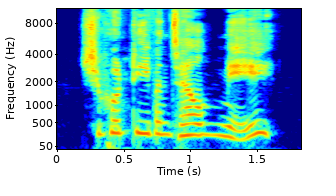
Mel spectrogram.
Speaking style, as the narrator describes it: Rarity gasped in mock surprise

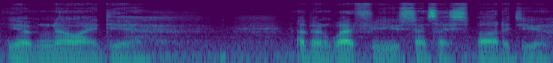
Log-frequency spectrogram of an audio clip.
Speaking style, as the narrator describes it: With a delicious moan, she said

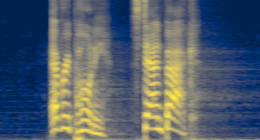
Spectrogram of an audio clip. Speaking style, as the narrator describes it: cried out

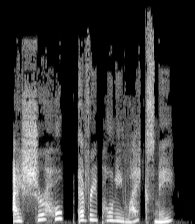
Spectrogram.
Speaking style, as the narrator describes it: She lowered her voice and whispered to Rarity

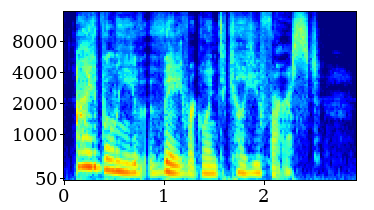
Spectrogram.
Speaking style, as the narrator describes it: she said in a sultry whisper

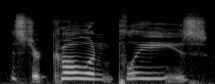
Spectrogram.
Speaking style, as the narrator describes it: a new voice, pleading

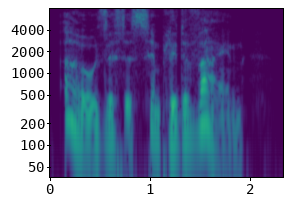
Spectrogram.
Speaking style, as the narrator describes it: Rarity exclaimed

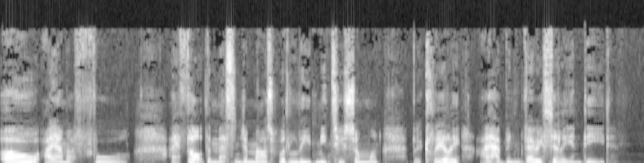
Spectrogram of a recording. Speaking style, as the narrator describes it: sighs

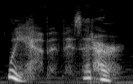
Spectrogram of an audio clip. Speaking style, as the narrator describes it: hissed one of the devils

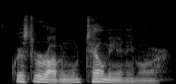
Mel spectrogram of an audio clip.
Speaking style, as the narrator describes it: he said sadly to himself

